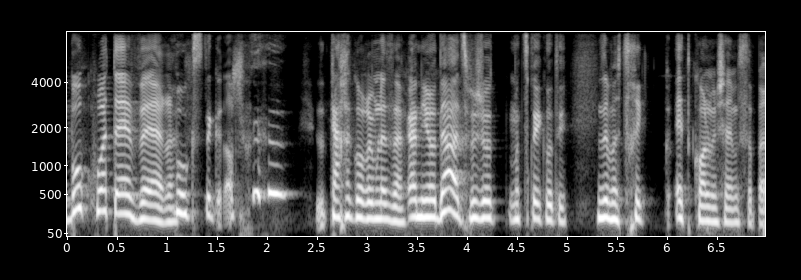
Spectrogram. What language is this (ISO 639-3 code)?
heb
